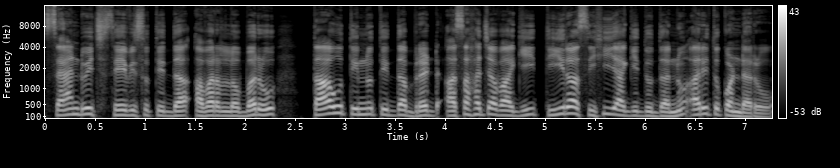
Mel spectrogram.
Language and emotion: Kannada, neutral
